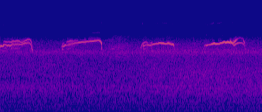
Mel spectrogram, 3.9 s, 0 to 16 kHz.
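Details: Bald eagle at a rebuilt nest on Captiva Island, Florida, filmed by nest cam on 2 February 2023 at 10:21, weeks after an eaglet hatched there on 10 January 2023; four drawn-out high thin whistles, evenly spaced about a second apart.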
